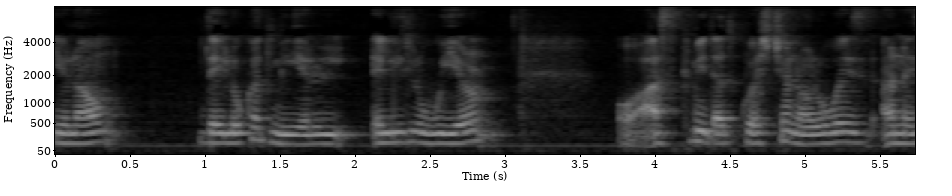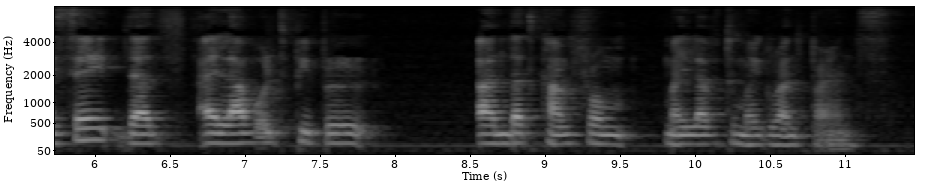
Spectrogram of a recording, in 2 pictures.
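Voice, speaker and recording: A woman in her thirties, a Spanish speaker, talking reflectively and haltingly as a guest in a conversational interview. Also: low-pitched, flat delivery, warm tone. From born in Argentina, moved to Israel at twelve. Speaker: interview guest, gerontology researcher.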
